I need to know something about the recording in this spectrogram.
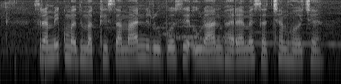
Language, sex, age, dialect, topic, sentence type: Maithili, male, 25-30, Angika, agriculture, statement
